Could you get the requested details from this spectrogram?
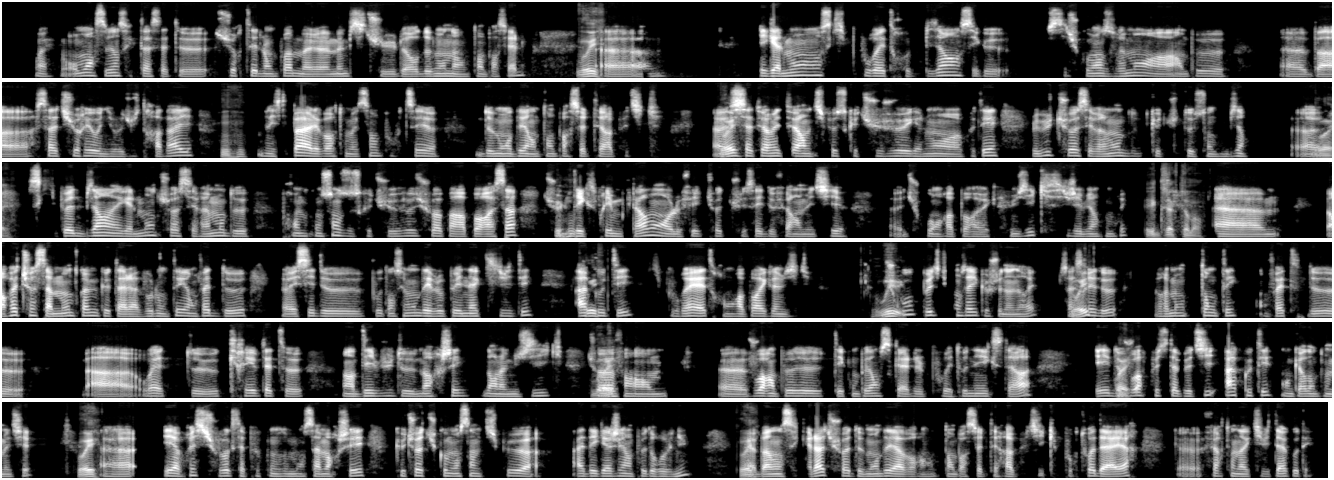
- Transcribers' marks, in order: tapping; stressed: "tenter"
- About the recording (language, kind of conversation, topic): French, advice, Comment surmonter une indécision paralysante et la peur de faire le mauvais choix ?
